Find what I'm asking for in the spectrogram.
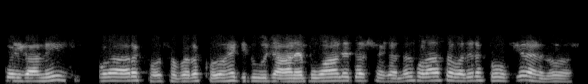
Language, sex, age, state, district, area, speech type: Dogri, male, 18-30, Jammu and Kashmir, Kathua, rural, conversation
